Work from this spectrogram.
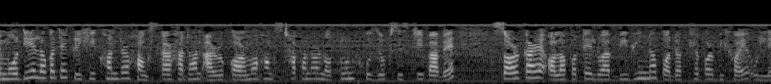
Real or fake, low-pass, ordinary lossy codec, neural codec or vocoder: real; 7.2 kHz; none; none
